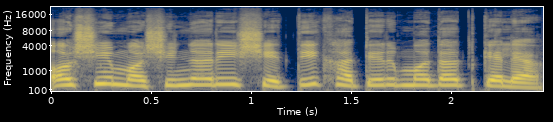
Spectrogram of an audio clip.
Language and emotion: Goan Konkani, neutral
